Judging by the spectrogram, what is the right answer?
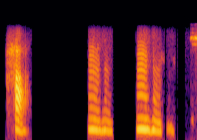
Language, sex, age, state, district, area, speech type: Sindhi, female, 45-60, Uttar Pradesh, Lucknow, rural, conversation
